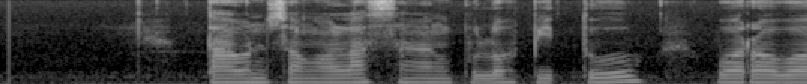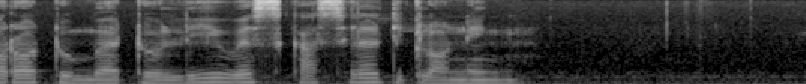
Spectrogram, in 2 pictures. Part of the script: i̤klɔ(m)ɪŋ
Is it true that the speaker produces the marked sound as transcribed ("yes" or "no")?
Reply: no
